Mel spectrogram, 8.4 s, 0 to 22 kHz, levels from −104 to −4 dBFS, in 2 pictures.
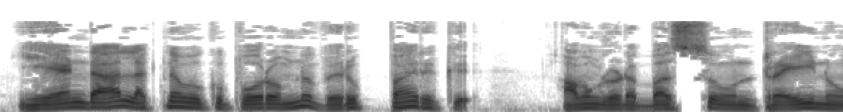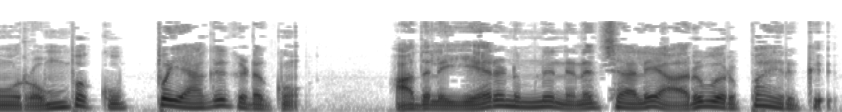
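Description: Throughout the speech, nothing comes through above 10.6 kHz, and the sibilants have a swirly, watery quality with metallic chirps. That is plainly audible damage, likely from MP3 compression at a low bitrate, around 44 kbps. The encoder ran short of bits, cut the treble and let weak frequency components flicker between frames.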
